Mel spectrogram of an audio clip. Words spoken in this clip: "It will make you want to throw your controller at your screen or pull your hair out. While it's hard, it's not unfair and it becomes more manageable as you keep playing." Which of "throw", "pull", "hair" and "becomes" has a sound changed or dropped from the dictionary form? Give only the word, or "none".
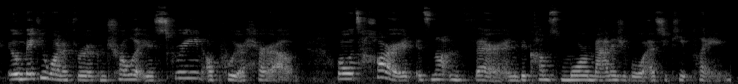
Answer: none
